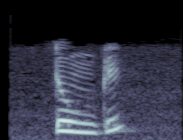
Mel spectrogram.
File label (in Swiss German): "dunkel", Bas Rhin; vin; sombre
